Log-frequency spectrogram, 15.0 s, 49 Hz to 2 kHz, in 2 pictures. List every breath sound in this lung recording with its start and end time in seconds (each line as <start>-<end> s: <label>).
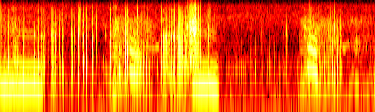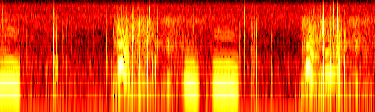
5.97-6.40 s: wheeze
5.97-6.83 s: inhalation
6.87-9.57 s: exhalation
7.46-7.99 s: wheeze
9.57-10.71 s: inhalation
9.74-10.19 s: wheeze
10.72-13.46 s: exhalation
11.13-11.58 s: wheeze
11.71-12.35 s: wheeze
13.46-14.52 s: inhalation
13.59-14.22 s: wheeze
14.53-15.00 s: exhalation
